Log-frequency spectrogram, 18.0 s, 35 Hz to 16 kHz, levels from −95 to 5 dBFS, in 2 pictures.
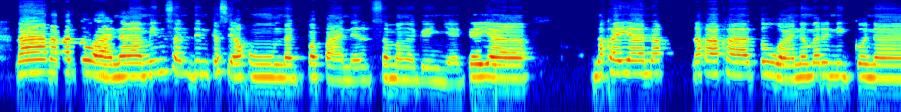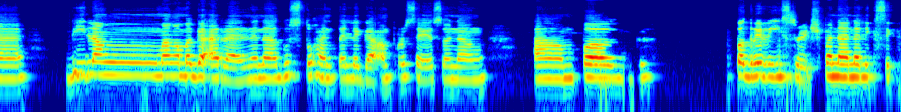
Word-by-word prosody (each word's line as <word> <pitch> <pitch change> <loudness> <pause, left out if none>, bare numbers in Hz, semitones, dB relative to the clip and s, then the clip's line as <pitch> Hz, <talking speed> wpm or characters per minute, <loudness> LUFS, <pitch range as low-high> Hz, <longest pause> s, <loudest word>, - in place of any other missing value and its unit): Nakakatuwa 305 -2 +5
na 250 0 +6
minsan 295 +2 -6
din 285 +2 -11
kasi 295 -1 -6
akong 240 -1 -1
nagpapanel 225 -3 -2
sa 235 +1 -2
mga 210 -2 -7
ganyan, 185 -4 -12
kaya 230 -2 +5 0.7
na 275 +2 -1
kaya 295 -2 +3
nak 290 0 -2 0.2
nakakatuwa 270 -4 +2
na 240 +2 -1
marinig 255 -1 -5
ko 250 - -1
na 225 -2 -2 0.5
bilang 275 0 -2 0.5
mga 260 0 0
mag-aaral 225 -6 0
na 225 - -3 0.2
nagustuhan 255 -1 -7
talaga 220 -3 -6
ang 225 - -9
proseso 215 -3 -10
ng, 210 0 -9 0.5
um, 220 0 -2 0.2
pag 230 -1 +8 1.3
pagre-research 245 -4 -2
pananaliksik 235 -1 +2
240 Hz, 105 wpm, -19 LUFS, 225-265 Hz, 1.3 s, pag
